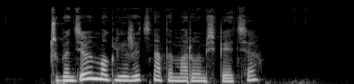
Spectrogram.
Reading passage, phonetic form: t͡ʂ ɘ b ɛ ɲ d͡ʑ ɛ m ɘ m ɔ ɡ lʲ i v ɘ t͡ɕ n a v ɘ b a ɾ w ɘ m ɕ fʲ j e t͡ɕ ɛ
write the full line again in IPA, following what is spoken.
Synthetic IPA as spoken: t͡ʂ ɘ b ɛ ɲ d͡ʑ ɛ m ɘ m ɔ ɡ lʲ i ʐ ɘ t͡ɕ n a v ɘ m a ɾ w ɘ m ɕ fʲ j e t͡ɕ ɛ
